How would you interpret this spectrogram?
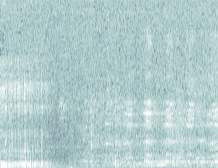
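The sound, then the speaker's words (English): A person imitates a sleeping sailor's gentle snore: one soft, breathy rasping inhale, fading into quiet, airy breathing for the rest of the short moment. “But he propped himself on these big ears, or big eyes, you know, and just looked out there, and he was just snoring, not loud, just, you know, a gentle.”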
